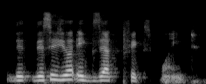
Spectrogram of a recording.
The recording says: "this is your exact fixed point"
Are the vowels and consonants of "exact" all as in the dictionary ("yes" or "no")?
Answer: yes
